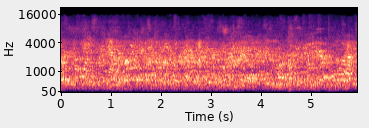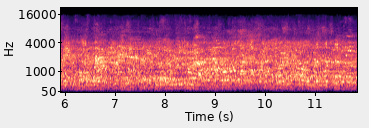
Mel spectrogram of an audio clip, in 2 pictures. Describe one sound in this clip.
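A crowd of men and women chatter all at once in a large echoing hall.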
